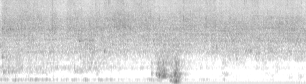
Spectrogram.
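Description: Kitchen sink tap turned on suddenly and running steadily at full flow. There is a brief lower-pitched sound about halfway through.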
